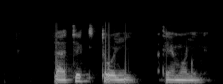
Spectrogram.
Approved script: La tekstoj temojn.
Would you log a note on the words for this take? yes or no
no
